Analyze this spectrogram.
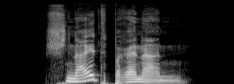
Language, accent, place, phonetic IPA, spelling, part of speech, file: German, Germany, Berlin, [ˈʃnaɪ̯tˌbʁɛnɐn], Schneidbrennern, noun, De-Schneidbrennern.ogg
- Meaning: dative plural of Schneidbrenner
